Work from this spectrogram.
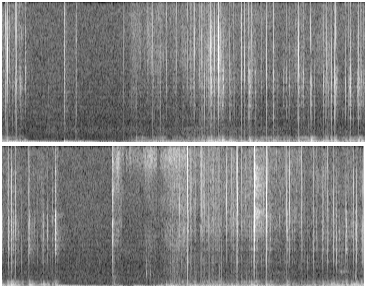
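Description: Fingertips and long nails of both hands scratch the hollow metal mesh grille of a silver desktop microphone. The result is a dense, rumbling, low-heavy scraping with sharp clicks and steady buzzing tones, easing into a quieter stretch near the middle before picking up again.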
